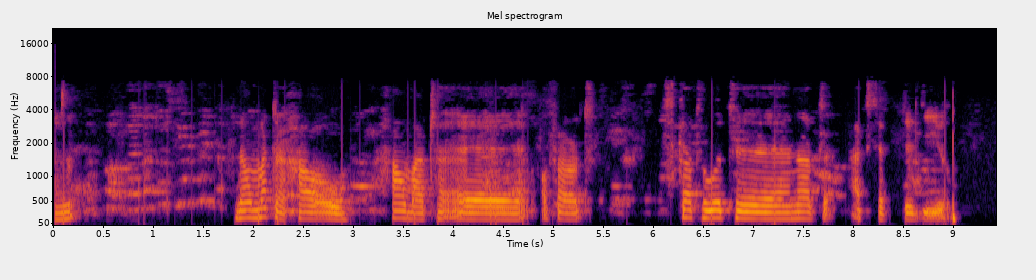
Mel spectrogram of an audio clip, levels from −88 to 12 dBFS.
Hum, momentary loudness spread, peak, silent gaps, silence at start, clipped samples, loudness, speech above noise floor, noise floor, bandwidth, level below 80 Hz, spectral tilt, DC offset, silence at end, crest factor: none; 18 LU; -2 dBFS; none; 0 s; under 0.1%; -16 LUFS; 21 dB; -36 dBFS; 7.6 kHz; -52 dBFS; -7 dB/octave; under 0.1%; 0.4 s; 14 dB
